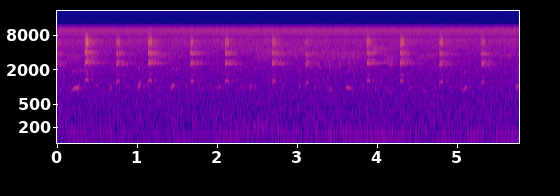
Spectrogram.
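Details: Prairie dogs at Wildpark Frankfurt/Oder in Germany, captive: a steady series of short, high, harmonic chirping barks, repeated about every half second, fairly faint over a soft background hiss.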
